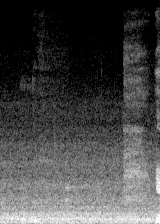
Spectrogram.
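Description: A steady rushing noise with no clear pattern.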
